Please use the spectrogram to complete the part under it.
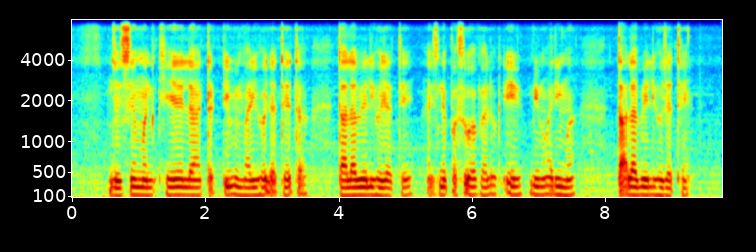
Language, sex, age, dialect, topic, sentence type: Chhattisgarhi, male, 18-24, Eastern, agriculture, statement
